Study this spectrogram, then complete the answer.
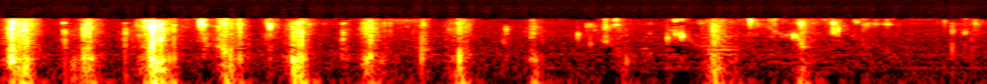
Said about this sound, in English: Right, bear with me, I've got to crunch my sweet.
